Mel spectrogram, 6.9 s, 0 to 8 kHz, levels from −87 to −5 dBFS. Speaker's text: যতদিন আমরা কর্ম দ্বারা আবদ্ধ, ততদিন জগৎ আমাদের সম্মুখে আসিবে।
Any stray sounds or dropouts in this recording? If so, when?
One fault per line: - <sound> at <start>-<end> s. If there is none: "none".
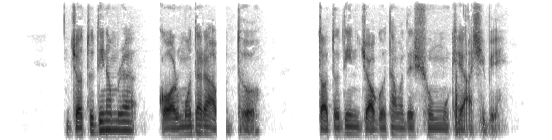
- dropout at 2.7-2.8 s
